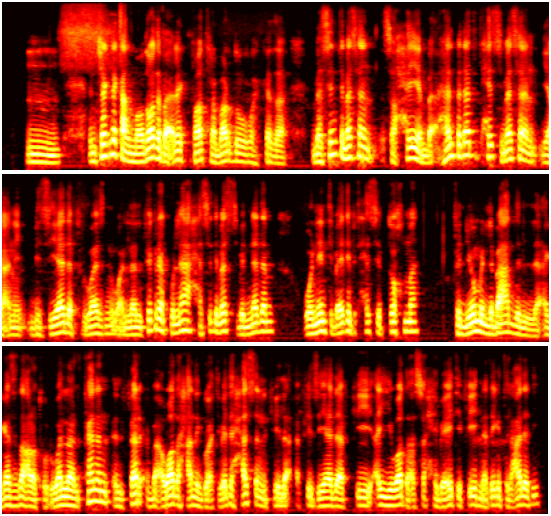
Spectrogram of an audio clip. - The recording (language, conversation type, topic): Arabic, advice, إزاي بتتعامل مع إحساسك بالذنب بعد ما أكلت كتير قوي في العطلة؟
- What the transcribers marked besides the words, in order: static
